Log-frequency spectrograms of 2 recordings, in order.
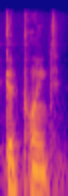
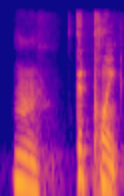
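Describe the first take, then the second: First: Said in the usual way. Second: Slow, musing good point; thoughtful. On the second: Acted. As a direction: weigh the idea slowly. Mulling it over, repeats.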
